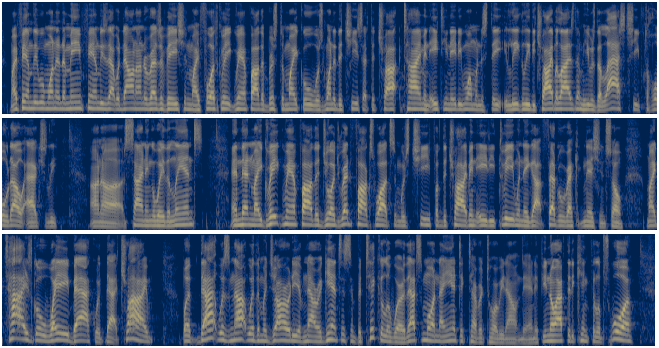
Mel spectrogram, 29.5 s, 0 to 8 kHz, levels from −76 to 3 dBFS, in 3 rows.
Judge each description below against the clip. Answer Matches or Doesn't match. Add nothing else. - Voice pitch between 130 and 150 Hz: Matches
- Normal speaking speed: Doesn't match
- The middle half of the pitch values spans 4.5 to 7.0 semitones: Doesn't match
